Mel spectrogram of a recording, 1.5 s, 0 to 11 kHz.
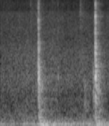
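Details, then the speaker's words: Polaris Sportsman 500 ATV, engine running, winch fed 12 volts: two sharp crackling ticks about three quarters of a second apart over a low engine hum; winch never turns, only the connection sparks; owner suspects the winch is toast. "no nothing it's still sparking and it's getting full juice"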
